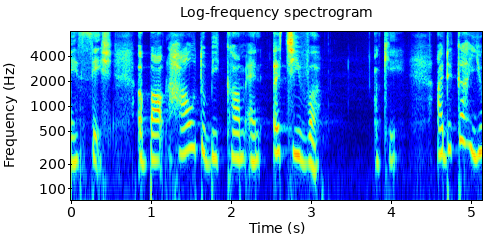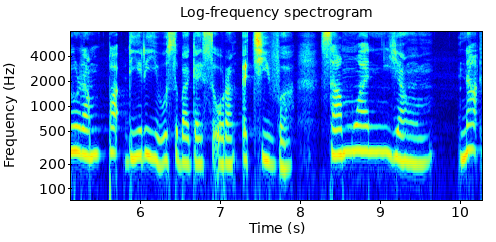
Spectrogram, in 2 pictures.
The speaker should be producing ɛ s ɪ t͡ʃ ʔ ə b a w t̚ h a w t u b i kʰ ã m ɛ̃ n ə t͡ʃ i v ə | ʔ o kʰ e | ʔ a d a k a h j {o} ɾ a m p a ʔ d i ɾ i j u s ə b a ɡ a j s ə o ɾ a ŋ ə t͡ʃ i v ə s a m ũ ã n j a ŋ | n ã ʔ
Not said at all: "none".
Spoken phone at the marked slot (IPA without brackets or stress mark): u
